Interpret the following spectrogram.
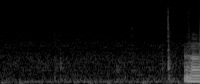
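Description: Mostly quiet with no engine running, then one faint click near the end as the carburetor throttle linkage is pushed to full throttle by hand.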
